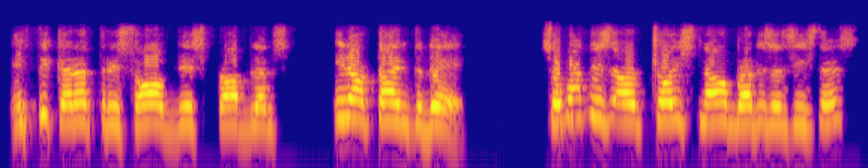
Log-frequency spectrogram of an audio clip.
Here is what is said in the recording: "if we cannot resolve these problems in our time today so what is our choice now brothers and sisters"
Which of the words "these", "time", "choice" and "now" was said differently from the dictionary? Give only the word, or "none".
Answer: these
